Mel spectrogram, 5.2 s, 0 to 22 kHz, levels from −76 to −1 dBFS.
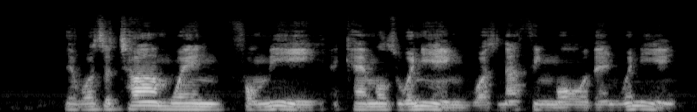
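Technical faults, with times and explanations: No technical faults can be heard in this speech.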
